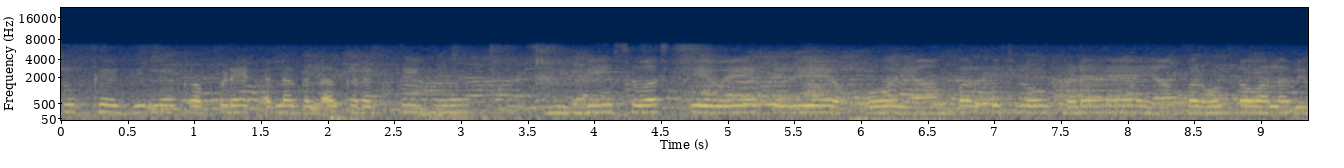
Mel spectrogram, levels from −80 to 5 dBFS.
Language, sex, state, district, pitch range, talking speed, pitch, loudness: Hindi, female, Rajasthan, Bikaner, 200-215 Hz, 140 wpm, 210 Hz, -15 LUFS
